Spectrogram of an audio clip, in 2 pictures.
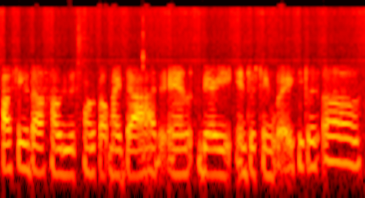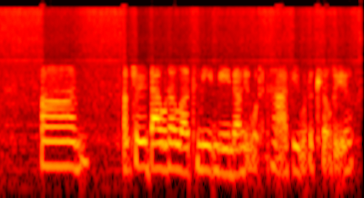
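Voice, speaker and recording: A teenage guest answering interview questions hesitantly, with many ums and likes. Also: male voice, medium pitch, creaky. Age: teens. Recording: tinny phone-like line with faint noise.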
